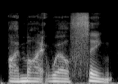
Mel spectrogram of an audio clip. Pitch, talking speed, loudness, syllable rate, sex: 135 Hz, 200 wpm, -17 LUFS, 3.8 syllables/s, male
